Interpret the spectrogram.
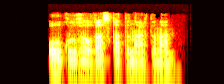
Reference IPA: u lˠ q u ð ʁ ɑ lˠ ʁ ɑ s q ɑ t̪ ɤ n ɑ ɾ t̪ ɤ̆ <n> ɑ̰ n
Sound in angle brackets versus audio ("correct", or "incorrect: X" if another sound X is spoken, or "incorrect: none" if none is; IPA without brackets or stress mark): correct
